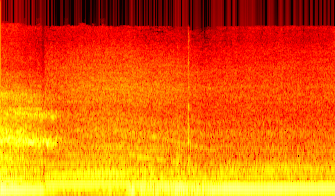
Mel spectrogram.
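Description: A new car pulls away on a test drive, its engine droning low and steady with a shifting pitch as it accelerates, heard close and alone.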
